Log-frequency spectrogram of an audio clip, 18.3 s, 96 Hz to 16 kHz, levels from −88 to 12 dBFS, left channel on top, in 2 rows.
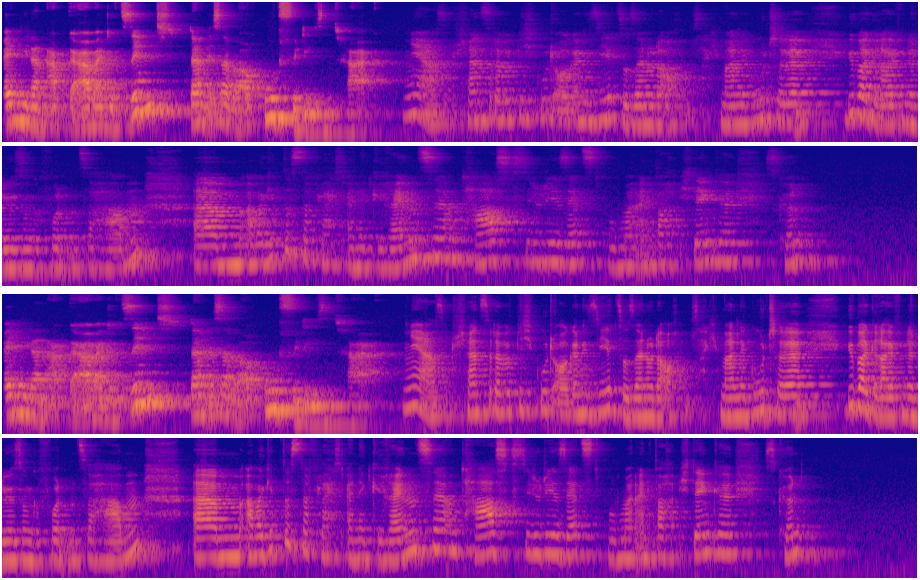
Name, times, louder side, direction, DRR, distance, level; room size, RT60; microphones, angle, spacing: voice 1, 0.0-3.7, left 3 dB, 75° left, 4 dB, 0.5 m, -25 dB
voice 2, 4.0-14.9 15.2-17.2, right 4 dB, 45° right, 7 dB, 0.4 m, -32 dB
3.7 x 2.9 x 3.3 m, 1.0 s
head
